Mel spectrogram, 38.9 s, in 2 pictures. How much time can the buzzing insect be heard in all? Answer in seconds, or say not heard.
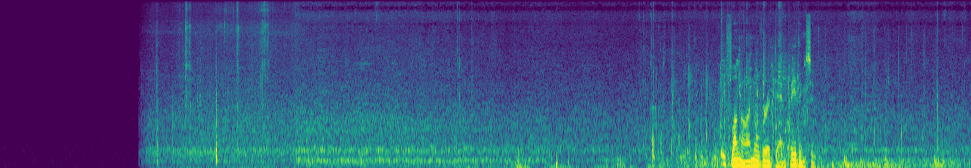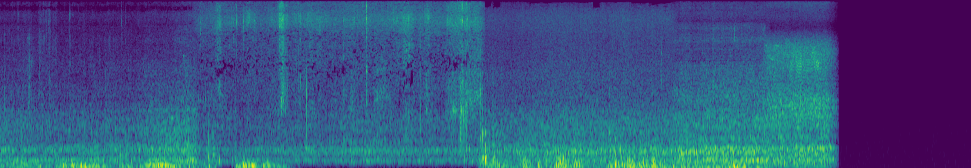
33 s.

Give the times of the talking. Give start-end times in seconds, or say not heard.
14.4-16.4.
